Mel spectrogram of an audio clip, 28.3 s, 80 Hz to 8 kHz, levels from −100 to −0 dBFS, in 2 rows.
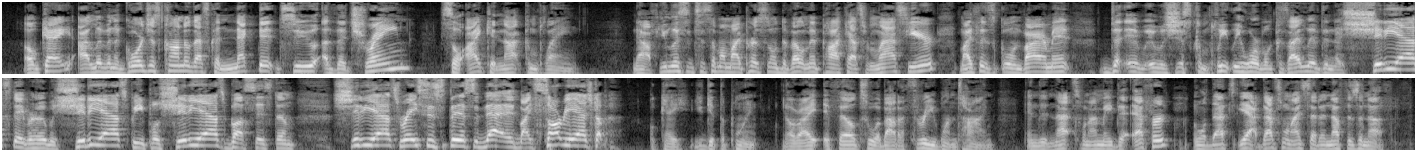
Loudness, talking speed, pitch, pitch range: -15 LUFS, 200 wpm, 140 Hz, 115-170 Hz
